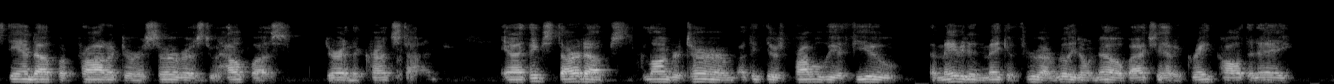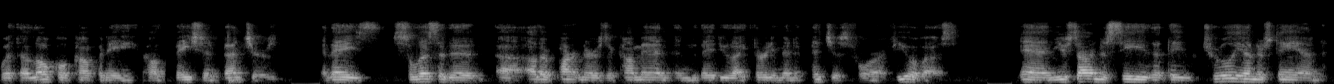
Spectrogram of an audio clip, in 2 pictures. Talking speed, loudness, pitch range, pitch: 180 wpm, -26 LUFS, 105-115 Hz, 110 Hz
